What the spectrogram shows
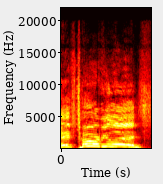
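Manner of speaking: piercing, very loud, very high shout. Joking about what to shout on a plane during rough air: pretend yell. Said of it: "I'm just gonna yell".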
